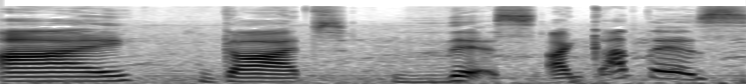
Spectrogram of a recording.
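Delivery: very slow, calm, soothing, assured, confident voice. Showing how to reassure yourself while contracting; soothing, confident voice. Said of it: "Really in a soothing voice, in a confident voice".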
